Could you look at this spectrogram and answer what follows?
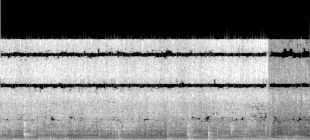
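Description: Cinnamon stick, cloves, cardamom and bay leaves fry in hot oil in a pan, a loud, dense, continuous sizzle with soft stirring taps that drops slightly in volume near the end.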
